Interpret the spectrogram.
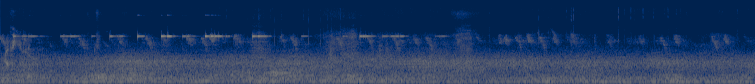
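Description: Small birds chirping repeatedly in short notes, with a thin high note sounding on and off through the first half, over a low, steady outdoor background noise.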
